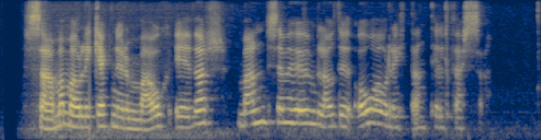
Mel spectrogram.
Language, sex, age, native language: Icelandic, female, 30-39, Icelandic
